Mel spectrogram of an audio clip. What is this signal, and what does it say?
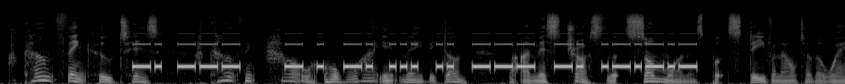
Morse code, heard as a keyed tone, hand-sent with a paddle, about 22 wpm, 840 Hz, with speech in English. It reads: NO TENSION.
